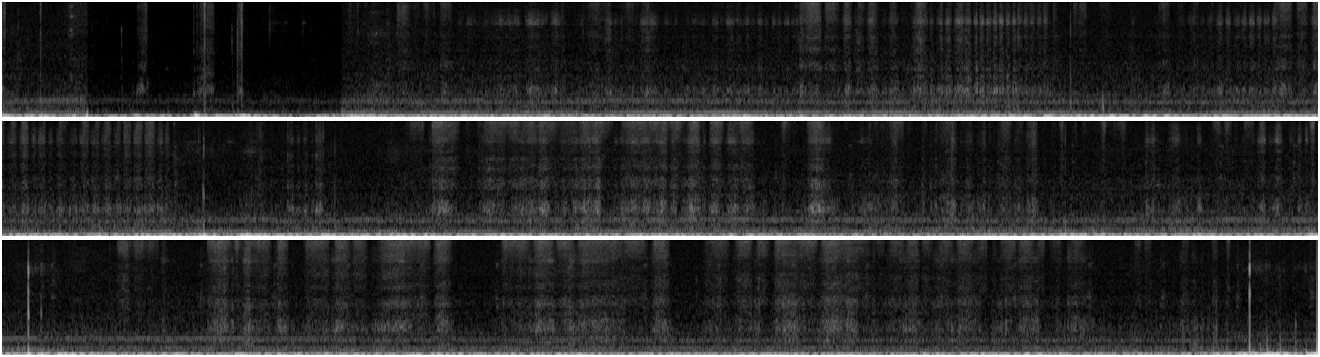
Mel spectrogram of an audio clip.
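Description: Graphite pencil sketching on a paper drawing pad: continuous quick, scratchy strokes of outline and shading, with a short pause about a second in.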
